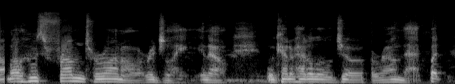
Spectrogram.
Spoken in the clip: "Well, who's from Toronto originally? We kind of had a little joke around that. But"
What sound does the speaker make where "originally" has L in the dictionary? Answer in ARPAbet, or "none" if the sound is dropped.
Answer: N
